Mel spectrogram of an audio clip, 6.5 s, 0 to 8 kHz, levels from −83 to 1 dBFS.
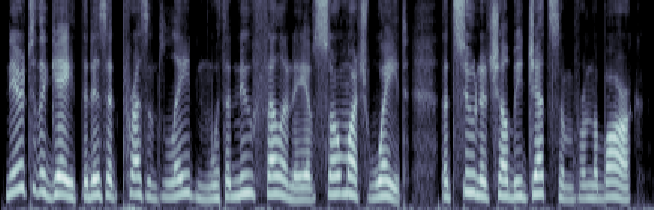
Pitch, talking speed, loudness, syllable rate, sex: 215 Hz, 240 wpm, -18 LUFS, 5.1 syllables/s, female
